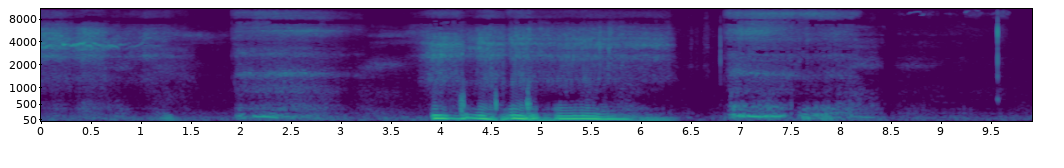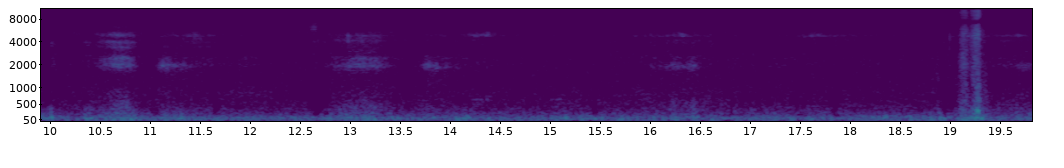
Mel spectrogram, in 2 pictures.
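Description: A few low, rough snorting snores from a sleeping dog, then mostly quiet breathing.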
